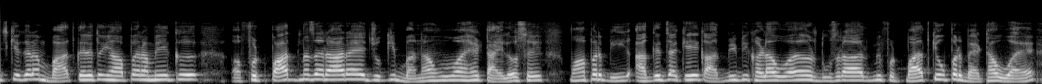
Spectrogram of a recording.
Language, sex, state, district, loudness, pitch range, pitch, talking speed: Hindi, male, Bihar, Sitamarhi, -14 LUFS, 175-215 Hz, 195 Hz, 235 wpm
